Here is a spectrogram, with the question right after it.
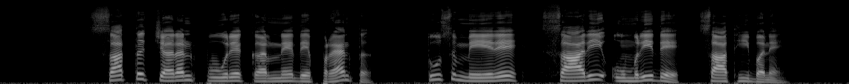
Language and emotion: Dogri, neutral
